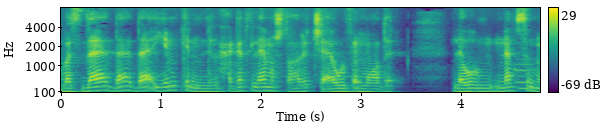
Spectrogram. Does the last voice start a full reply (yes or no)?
no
